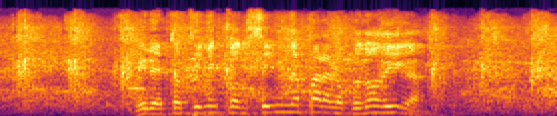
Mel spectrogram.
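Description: A crowd cheers and chants loudly.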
